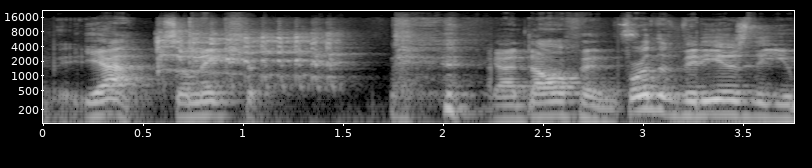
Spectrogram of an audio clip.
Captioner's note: dolphin laughter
